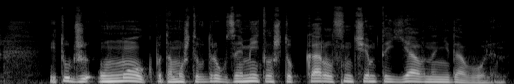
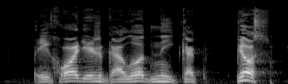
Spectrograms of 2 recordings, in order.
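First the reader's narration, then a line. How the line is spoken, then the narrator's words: Grumbling. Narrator (Russian): ворчал Карлсон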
